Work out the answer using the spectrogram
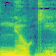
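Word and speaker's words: gnocchi: Starts with a G, but it's pronounced Noki. – Yeah. – It's a silent G.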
